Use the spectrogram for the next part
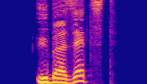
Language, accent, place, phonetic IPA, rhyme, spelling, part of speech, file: German, Germany, Berlin, [ˌyːbɐˈzɛt͡st], -ɛt͡st, übersetzt, adjective / verb, De-übersetzt.ogg
- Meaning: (verb) 1. past participle of übersetzen 2. inflection of übersetzen: second/third-person singular present 3. inflection of übersetzen: second-person plural present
